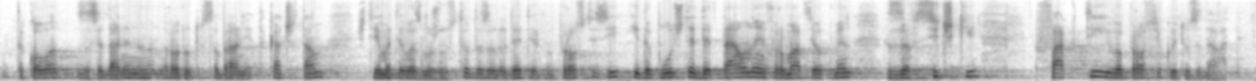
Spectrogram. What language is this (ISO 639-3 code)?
bul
